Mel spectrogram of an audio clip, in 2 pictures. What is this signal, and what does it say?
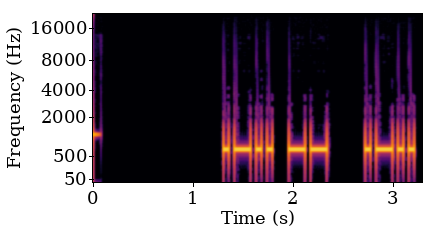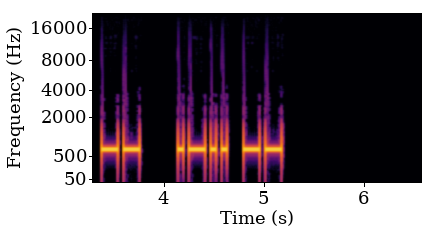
Morse code, heard as a keyed tone, about 22 wpm, 700 Hz. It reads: LM LM LM
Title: Multi-letter Phonemes Repeated 3x 22wpm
